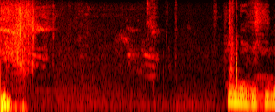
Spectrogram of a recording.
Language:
Dogri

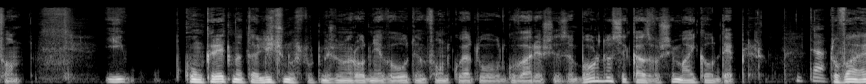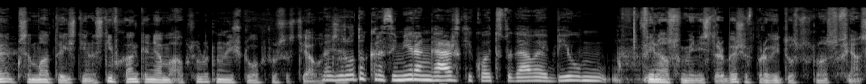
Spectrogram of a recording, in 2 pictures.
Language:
Bulgarian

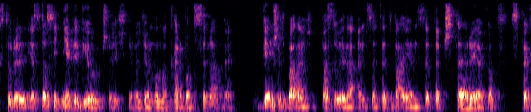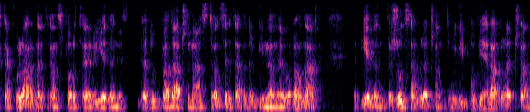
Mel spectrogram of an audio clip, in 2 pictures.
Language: Polish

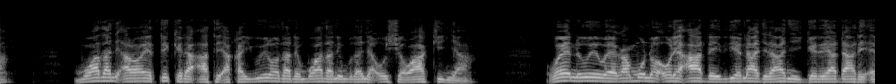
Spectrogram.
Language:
Kikuyu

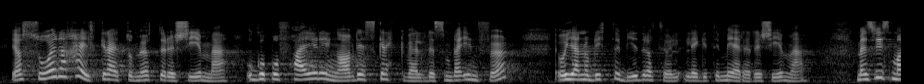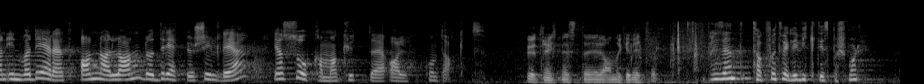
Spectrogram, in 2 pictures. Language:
Norwegian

